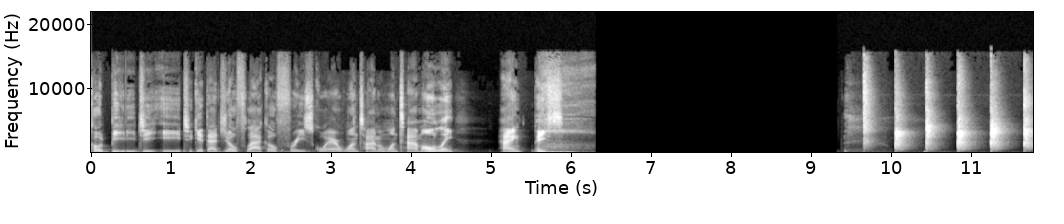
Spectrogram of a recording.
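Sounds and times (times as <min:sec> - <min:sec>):
speech: 0:00.0 - 0:06.0
people clapping: 0:09.5 - 0:11.7.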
